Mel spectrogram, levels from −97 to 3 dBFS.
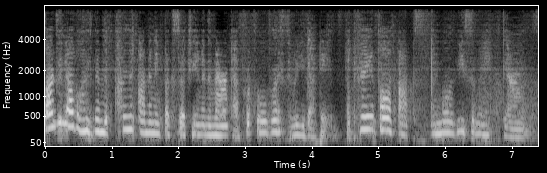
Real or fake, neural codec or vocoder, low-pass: fake; codec, 44.1 kHz, 0.9 kbps, DAC; 7.2 kHz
